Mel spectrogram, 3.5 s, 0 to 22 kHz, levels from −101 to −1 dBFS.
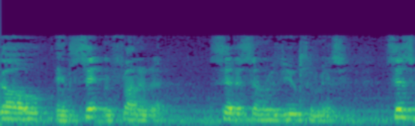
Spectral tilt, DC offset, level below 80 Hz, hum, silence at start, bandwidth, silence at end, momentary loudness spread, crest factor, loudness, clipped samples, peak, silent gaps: -6 dB/octave; under 0.1%; -54 dBFS; none; 0 s; 8 kHz; 0 s; 13 LU; 18 dB; -28 LUFS; under 0.1%; -10 dBFS; none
